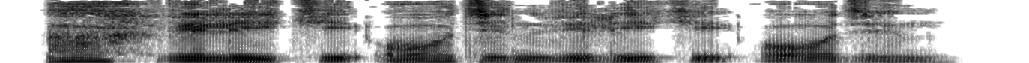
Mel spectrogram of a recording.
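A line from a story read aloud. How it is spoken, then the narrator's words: Sighing flowers. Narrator (Russian): вздохнули цветы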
